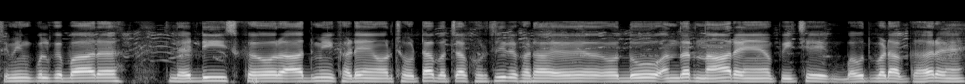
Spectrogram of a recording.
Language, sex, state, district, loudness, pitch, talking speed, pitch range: Hindi, male, Rajasthan, Jaisalmer, -12 LUFS, 145 Hz, 175 wpm, 140-155 Hz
